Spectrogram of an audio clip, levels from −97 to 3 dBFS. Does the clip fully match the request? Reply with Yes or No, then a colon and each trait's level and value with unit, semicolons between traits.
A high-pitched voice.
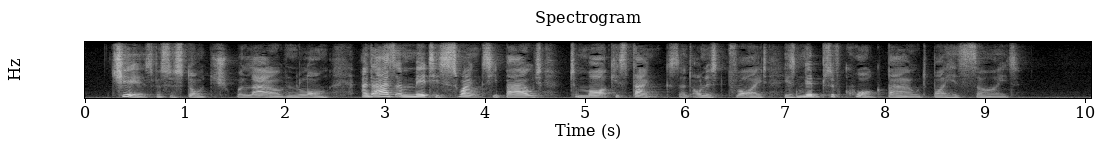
No: medium, 175 Hz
